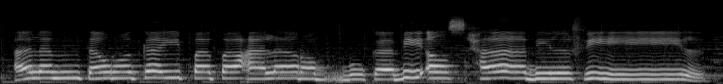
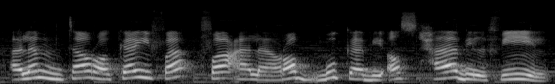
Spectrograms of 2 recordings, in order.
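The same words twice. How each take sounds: First: The word fa'ala begins with a p sound. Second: The word fa'ala begins with an f sound. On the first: The speaker calls it wrong. "ada yang membaca fa-nya itu menjadi pa" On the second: The speaker calls it right. "padahal itu harusnya membaca"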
